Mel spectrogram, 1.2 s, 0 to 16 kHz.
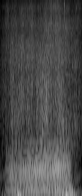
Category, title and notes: Sound effects > Other
combo fire holy
33 - Combined Fire and Holy Spells Sounds foleyed with a H6 Zoom Recorder, edited in ProTools together
combination, fire, holy, spell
